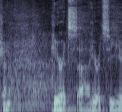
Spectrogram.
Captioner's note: laughter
